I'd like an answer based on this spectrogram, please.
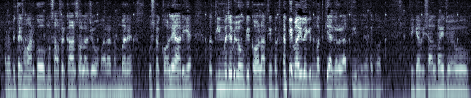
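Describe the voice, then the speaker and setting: Fairly quick speech over light background noise. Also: man, dry sound with no echo. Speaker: travel vlogger. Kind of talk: casual vlog chat. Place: car. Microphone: phone near.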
